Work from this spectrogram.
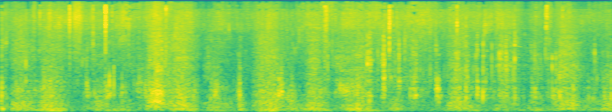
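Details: Grazing American bison on tall grass prairie, a steady mix of low grunting, sniffling and chewing noises with rustling of grass, dense and continuous without clear pauses.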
